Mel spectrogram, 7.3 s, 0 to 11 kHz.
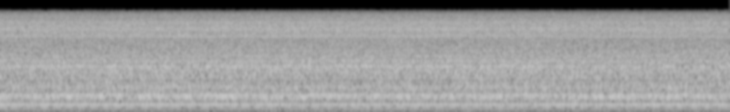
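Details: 1997 Jeep Wrangler TJ 2.5L petrol after replacing leaking exhaust manifold gasket and missing stud and fitting a 4.0L throttle body: smooth, even idle with no ticking or puffing from the manifold.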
